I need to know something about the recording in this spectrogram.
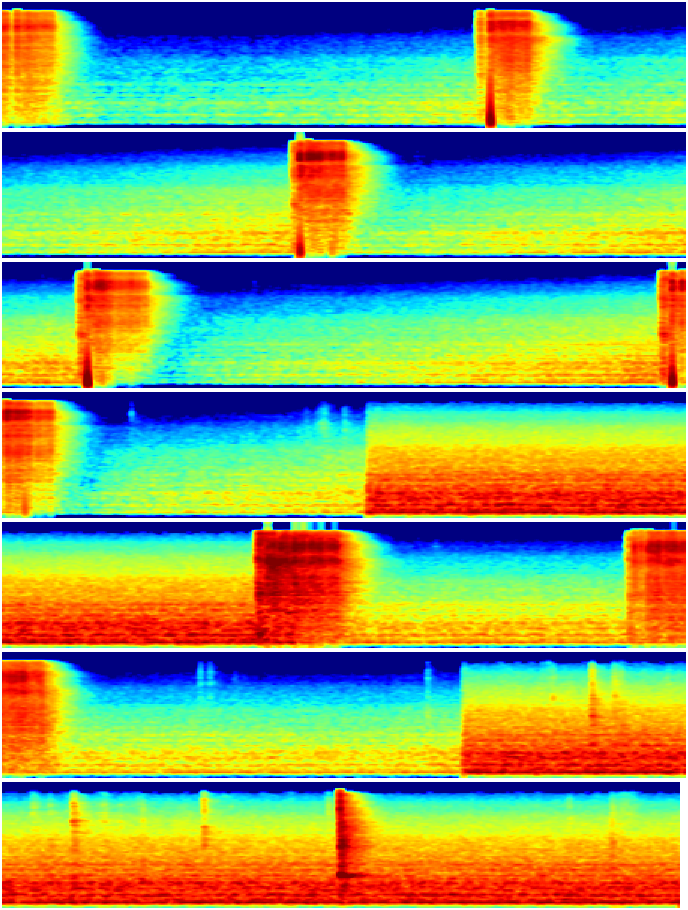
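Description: Welder tack-welding thin sheet steel: about seven short arc bursts a few seconds apart. A steady machine hum runs underneath and becomes much louder for a few seconds in the middle and again near the end.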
